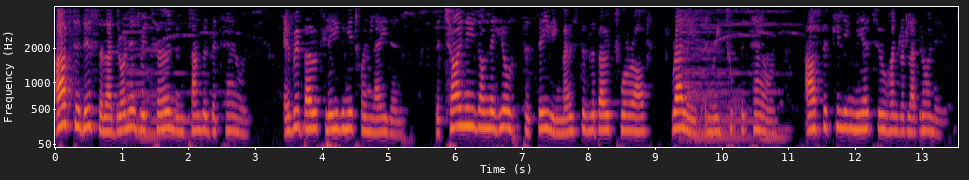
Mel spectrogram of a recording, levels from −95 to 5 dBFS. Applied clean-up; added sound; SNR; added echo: classical method Wiener filter.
